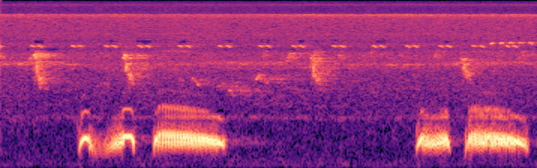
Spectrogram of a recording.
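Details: Trained spotted dove used as a decoy, calling out to a distant rival; two clear coo phrases, each a short double-note followed by a longer rolling coo, about two seconds apart, with faint high chirps in the background.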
